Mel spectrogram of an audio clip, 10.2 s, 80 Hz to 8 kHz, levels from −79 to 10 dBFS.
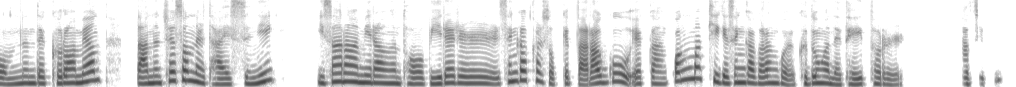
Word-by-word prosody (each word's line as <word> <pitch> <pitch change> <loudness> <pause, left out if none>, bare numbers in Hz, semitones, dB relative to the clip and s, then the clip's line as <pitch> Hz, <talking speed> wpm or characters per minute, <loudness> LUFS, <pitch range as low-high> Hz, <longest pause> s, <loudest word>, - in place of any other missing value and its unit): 없는데 215 +3 0
그러면 230 +9 +2 0.3
나는 215 +2 +3
최선을 300 -2 +2
다했으니 200 - -1 0.4
이 230 - -2
사람이랑은 240 -4 +3
더 200 -1 -2
미래를 220 -1 0
생각할 300 +5 0
수 220 - -6
없겠다.'라고 210 +6 0
약간 205 -1 -4
꽉 295 +3 +2
막히게 305 - 0
생각을 230 -2 +1
한 225 0 0
거예요 180 -4 -4
그동안의 215 -3 0
데이터를 185 -1 -4 0.6
가지고. 200 - -10
220 Hz, 340 characters per minute, -24 LUFS, 200-245 Hz, 0.6 s, 나는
